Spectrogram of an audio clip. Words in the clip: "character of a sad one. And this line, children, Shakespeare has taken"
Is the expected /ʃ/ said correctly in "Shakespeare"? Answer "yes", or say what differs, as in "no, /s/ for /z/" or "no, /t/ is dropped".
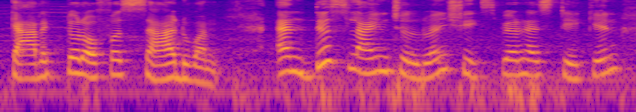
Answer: yes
